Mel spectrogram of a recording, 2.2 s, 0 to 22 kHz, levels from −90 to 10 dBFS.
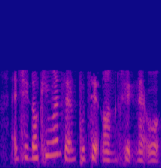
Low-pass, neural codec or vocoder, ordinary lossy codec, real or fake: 7.2 kHz; none; AAC, 16 kbps; real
